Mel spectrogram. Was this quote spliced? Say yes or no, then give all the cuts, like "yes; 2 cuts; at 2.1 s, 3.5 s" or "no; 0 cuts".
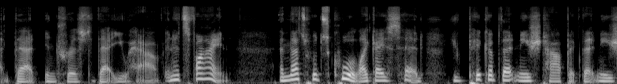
no; 0 cuts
